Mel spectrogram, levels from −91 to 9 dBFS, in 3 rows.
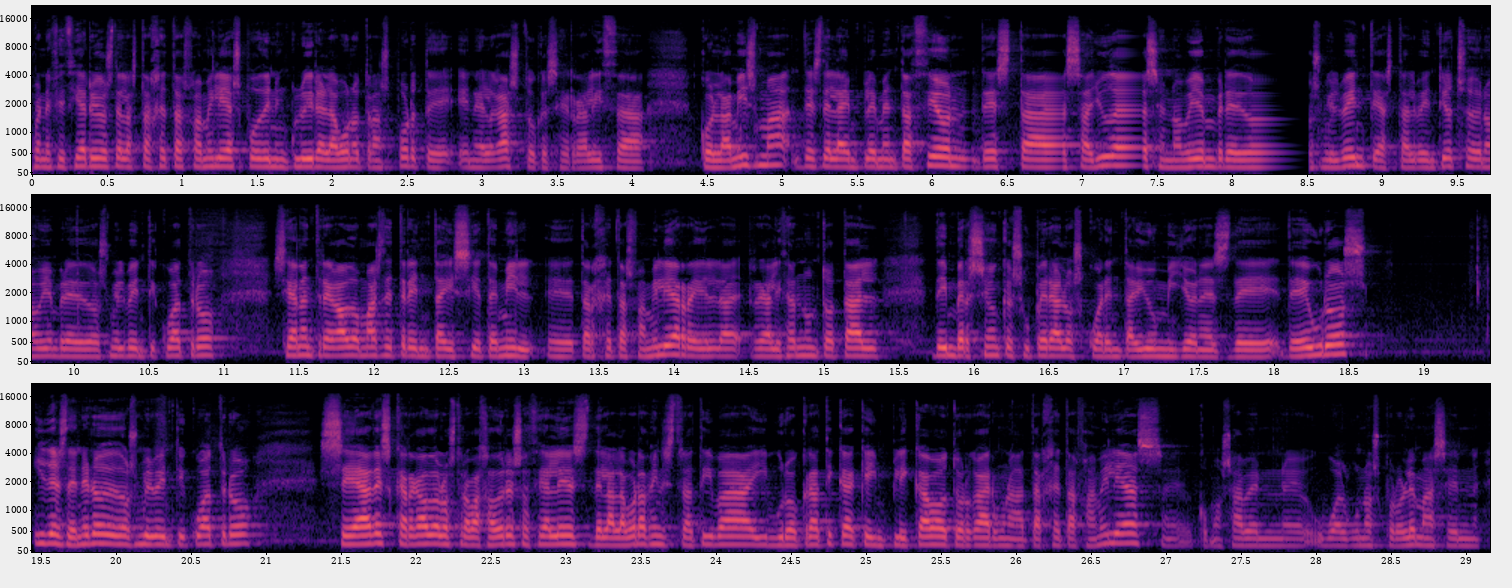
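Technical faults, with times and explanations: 6.21–6.28 s, short stall from a late packet: the last sound is held for 44 ms while the jitter buffer waits on a missing packet, then resumes from the same point. It is a brief smear or slight buzz, much shorter than the freezes that follow.
6.76–6.88 s, 7.24–7.42 s and 8.14–8.53 s, call audio freeze: the audio sticks and is continued as a fading buzz for 103 ms, 158 ms and 371 ms, likely because packets were held up in transit. The last one decays into about 30 ms of silence. Playback then picks up where it stopped, so nothing is lost.
12.69–17.22 s, 18.92–19.76 s and 22.98–24.40 s, jitter buffer speed-up: the receiver trims short pitch-period slices to drain built-up delay, so playback runs at 108%, 109% and 107% speed. Roughly 0.3 s is removed in the first stretch and about a tenth of a second in each of the others. The sound hurries but keeps its pitch, unlike a resampling speed change.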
